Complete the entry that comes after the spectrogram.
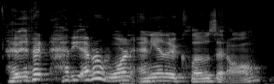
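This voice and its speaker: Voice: medium pitch, big pitch swings, brisk, a bit bright, pitched above the performer's own voice. A tabletop player voicing a defensive, easily needled youngster with a blunt manner.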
